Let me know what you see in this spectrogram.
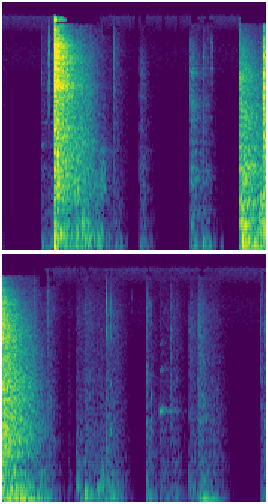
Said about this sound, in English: you can just pull the door.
